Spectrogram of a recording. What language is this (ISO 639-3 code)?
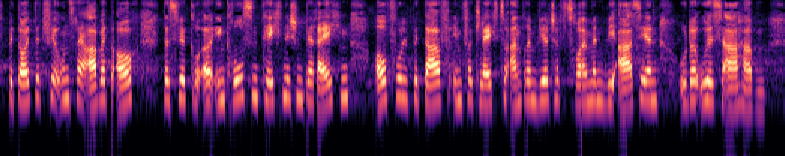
deu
